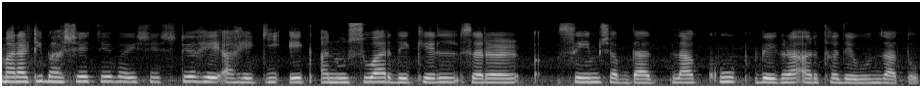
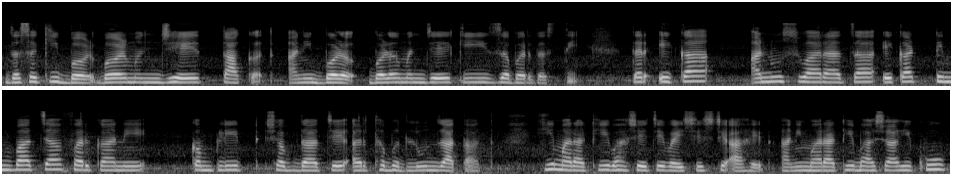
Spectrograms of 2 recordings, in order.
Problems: constant background noise, background conversations at intervals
